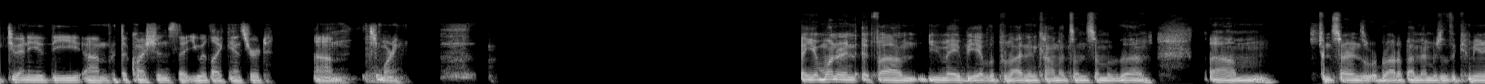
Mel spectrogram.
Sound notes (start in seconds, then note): 4.3 silence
